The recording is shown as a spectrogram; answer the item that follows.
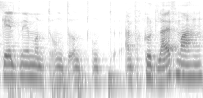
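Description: A man with a plain, everyday voice, fairly high pitch, fairly quick pace and fairly even intonation. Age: 20s. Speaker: podcast host. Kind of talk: casual chat. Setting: studio.

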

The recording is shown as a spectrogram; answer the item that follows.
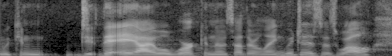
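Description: A woman speaks at a fairly quick pace in a fairly low voice with ordinary pitch variation. It is a normal speaking voice. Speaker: tech founder. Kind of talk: casual panel chat. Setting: stage with audience.

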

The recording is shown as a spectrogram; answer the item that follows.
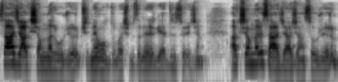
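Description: The recording is very clean with a silent background, and the intonation is lively. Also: man. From North Macedonia (Skopje). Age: 40s. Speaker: marketing researcher and speaker. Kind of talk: casual interview.

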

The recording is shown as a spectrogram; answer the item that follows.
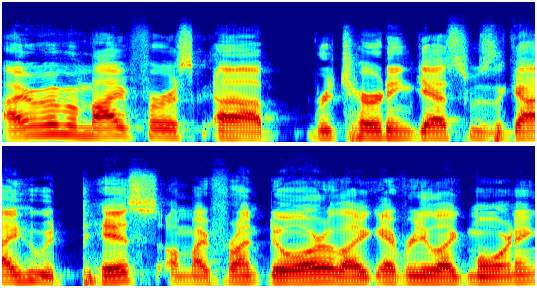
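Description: Here a man talks in an animated tone with a fairly high pitch. He keeps a fairly quick pace with hardly any pauses. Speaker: podcast host. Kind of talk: casual chat.

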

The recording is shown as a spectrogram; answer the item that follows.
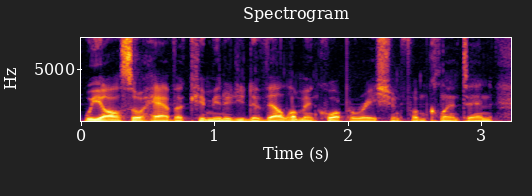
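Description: A man speaks with a very deep, low pitch and ordinary pitch variation. The recording is very clean, with a silent background. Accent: American. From Worcester, Massachusetts. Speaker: college president. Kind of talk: interview.

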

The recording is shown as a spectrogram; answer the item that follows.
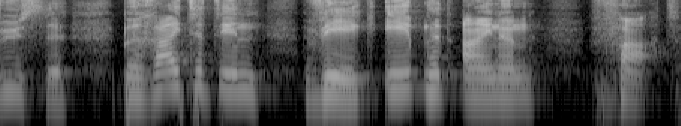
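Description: A man speaks in an animated, energetic tone. The recording is very clean, with a silent background. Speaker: preacher. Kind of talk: sermon. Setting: church with live audience. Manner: animated, loud, energetic call-and-response; urgent, direct appeals to the audience.

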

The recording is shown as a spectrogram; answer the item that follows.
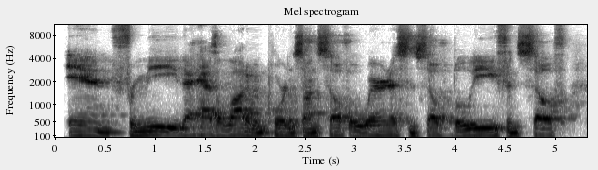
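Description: A man with an American accent talks at a very even loudness, with audible room echo around his voice. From US South, North Carolina (Winston-Salem). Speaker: professional soccer club president. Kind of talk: interview.

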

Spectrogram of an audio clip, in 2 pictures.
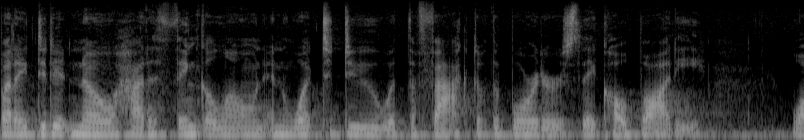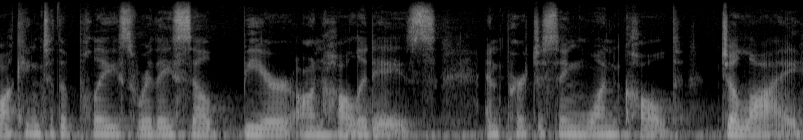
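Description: A woman speaks at a fairly slow pace in a somewhat breathy, fairly low-pitched voice with monotone, flat intonation. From Vancouver, Canada. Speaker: poet. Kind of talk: poetry reading; panel discussion. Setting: stage with audience.

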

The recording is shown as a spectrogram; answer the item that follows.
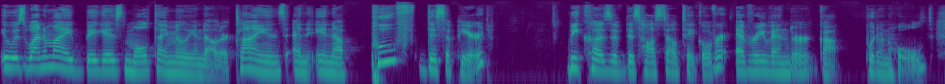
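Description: A woman with a Spanish accent speaks at a fairly low pitch on a very clean recording with a silent background. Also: ordinary pitch variation, moderate pace. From Colombia. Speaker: tech company founder and CEO. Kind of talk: interview.

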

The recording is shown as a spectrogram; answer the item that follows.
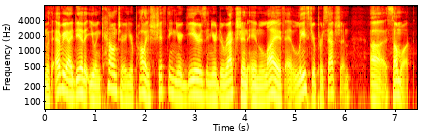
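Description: A man with a normal speaking voice, medium pitch, lively intonation and a fairly quick pace, on a very clean recording with a silent background. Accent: American. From Massachusetts. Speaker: yoga instructor. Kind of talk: casual chat.

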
